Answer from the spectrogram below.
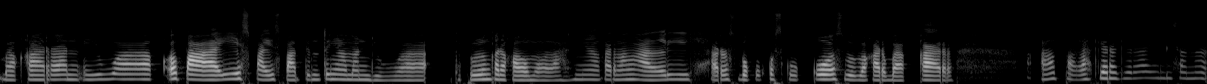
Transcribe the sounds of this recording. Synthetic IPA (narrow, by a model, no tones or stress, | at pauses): bakaɾaniwak̚ɔpaɪspaɪspat̪ɪnt̪uɲamand͡ʒuaʔ | t̪apiulʊnkadakaumolahɲakaɾənaŋalɪhhaɾʊsbokukʊskukʊsbəbakarbakar | apalahkiɾakiɾajaŋdisana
